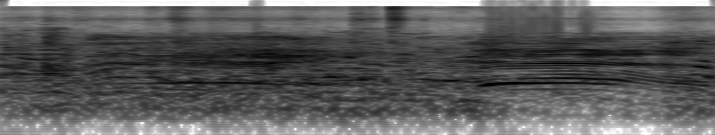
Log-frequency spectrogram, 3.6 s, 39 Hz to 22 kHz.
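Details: At Ambari market in Kushtia, Bangladesh, 24 May 2024, young Sahiwal calves bought by a farmer; a soft, wavering low moo followed by a louder rising one near the end, amid murmuring market voices.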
